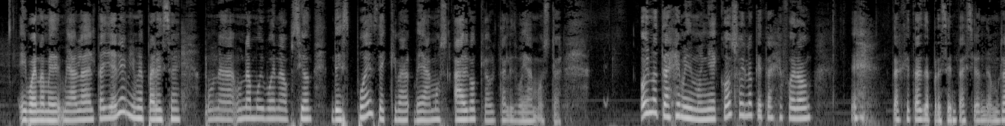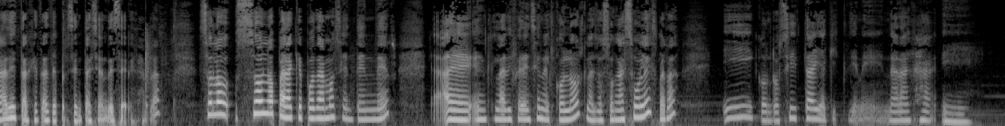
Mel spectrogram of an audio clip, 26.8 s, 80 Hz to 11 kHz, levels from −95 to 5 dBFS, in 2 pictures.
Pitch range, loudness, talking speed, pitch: 190-235 Hz, -28 LUFS, 170 wpm, 210 Hz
